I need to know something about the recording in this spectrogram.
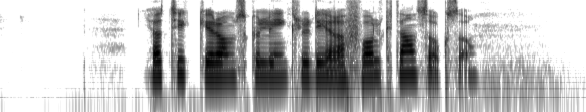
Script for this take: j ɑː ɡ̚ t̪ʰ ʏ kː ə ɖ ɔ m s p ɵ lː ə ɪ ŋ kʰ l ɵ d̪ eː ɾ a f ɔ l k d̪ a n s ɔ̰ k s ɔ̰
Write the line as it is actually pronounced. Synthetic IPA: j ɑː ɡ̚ t̪ʰ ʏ kː ə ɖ ɔ m s k ɵ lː ə ɪ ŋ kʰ l ɵ d̪ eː ɾ a f ɔ l k d̪ a n s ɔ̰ k s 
